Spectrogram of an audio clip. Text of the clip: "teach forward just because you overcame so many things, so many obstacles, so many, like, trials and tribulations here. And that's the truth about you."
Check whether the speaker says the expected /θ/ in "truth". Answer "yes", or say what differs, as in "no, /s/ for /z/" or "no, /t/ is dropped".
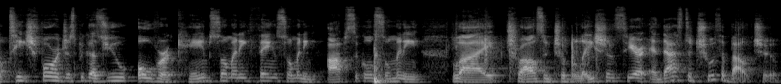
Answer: yes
